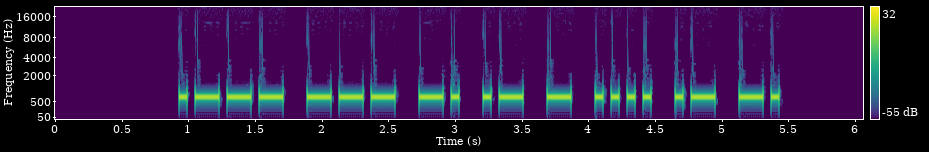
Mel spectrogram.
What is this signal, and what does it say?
Morse code, heard as a keyed tone, about 20 wpm, 700 Hz. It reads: JONATHAN
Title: USA Common Names - 20wpm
